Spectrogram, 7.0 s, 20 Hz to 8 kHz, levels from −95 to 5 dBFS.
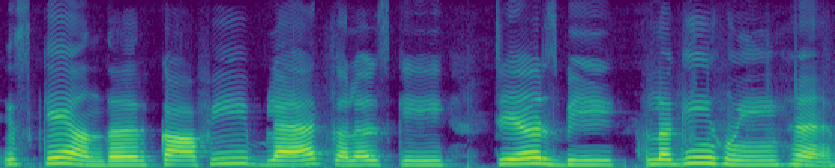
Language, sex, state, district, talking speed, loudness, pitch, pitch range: Hindi, female, Punjab, Fazilka, 95 wpm, -14 LUFS, 215 Hz, 205-245 Hz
